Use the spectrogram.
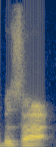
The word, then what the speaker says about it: Bezout: So yeah, he was saying there's a lot of, do you pronounce it Bezout? Quite a bit in the UP. We pronounce it Bazat.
